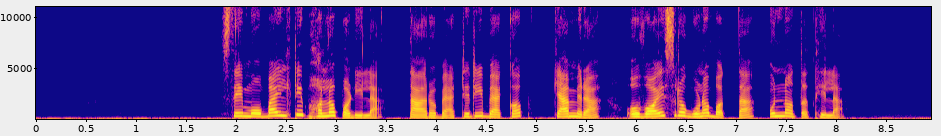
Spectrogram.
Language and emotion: Odia, neutral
